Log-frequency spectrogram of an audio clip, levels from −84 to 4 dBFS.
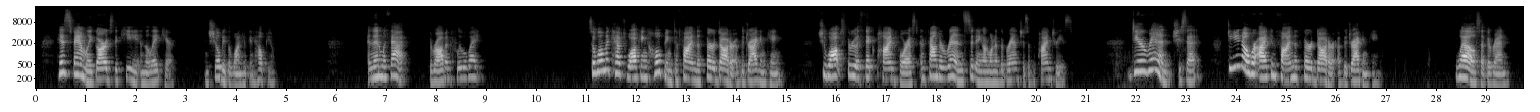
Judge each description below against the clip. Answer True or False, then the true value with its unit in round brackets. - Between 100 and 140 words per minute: False (165 wpm)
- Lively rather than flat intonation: True (5.7 semitones)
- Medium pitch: False (195 Hz)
